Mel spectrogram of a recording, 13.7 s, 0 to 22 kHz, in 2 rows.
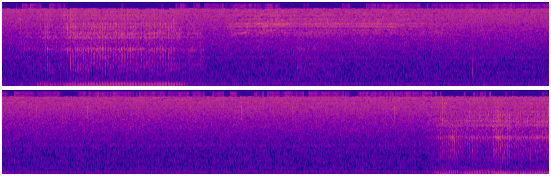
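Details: Pig snoring, recorded in March 2014: deep, rumbling snore lasting nearly two seconds, then a long quiet stretch with a steady low hum before the next heavy snore begins near the end.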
